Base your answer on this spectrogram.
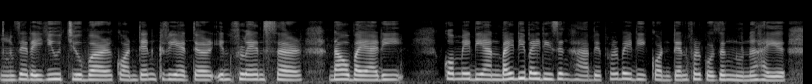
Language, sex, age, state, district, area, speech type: Bodo, female, 30-45, Assam, Udalguri, urban, spontaneous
